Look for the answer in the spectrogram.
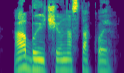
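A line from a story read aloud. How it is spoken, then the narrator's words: Gloomy, dejected. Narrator (Russian): совсем уныло вещает гном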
